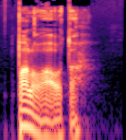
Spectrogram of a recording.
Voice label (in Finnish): "Paloauto" "Fire Engine"; OTAVA KONSERNI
